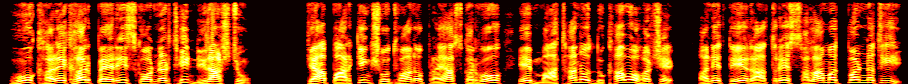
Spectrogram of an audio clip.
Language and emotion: Gujarati, angry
